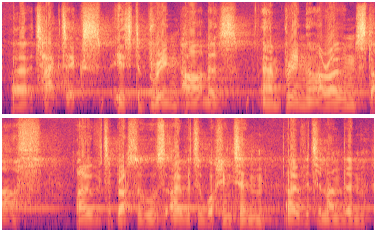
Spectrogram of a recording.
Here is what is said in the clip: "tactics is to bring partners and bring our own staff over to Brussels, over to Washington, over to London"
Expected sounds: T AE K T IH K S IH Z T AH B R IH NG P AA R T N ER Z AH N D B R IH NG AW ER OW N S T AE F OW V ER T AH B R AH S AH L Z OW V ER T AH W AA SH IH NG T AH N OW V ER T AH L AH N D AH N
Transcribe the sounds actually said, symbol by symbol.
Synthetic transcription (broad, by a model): T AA K T IH K S IH Z T AH B R IH NG P AA T N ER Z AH N B R IH NG AW ER OW N S T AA F OW V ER T AH B R AH S AH L Z OW V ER T AH W AA SH IH NG T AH N OW V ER T AH L AH N D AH N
